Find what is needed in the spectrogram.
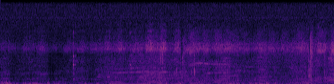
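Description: Music playing, with people's voices mixed in.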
